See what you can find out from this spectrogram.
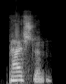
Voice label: "passion", Indian; Dictionary

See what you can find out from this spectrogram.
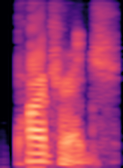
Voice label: "partridge", American

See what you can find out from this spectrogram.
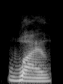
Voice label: "while", Indian

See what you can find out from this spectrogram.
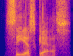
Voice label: "CS gas", American

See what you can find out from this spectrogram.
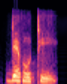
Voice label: "devotee", Indian

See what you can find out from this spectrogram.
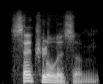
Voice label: "centralism", American

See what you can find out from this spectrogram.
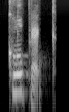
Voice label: "copeck", Indian

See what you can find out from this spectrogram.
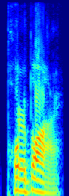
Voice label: "pourboire", American

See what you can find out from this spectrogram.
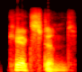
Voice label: "kickstand", American

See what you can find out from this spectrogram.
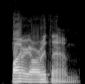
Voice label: "biorhythm", American

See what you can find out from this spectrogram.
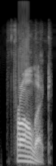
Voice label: "frolic", American

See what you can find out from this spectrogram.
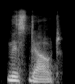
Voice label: "misdoubt", Indian

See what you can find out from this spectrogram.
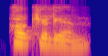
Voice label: "Herculean", Indian

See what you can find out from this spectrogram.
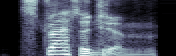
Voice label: "stratagem", British

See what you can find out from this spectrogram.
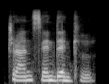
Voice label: "transcendental", Indian

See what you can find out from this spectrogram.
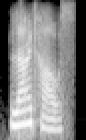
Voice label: "Lighthouse", Indian

